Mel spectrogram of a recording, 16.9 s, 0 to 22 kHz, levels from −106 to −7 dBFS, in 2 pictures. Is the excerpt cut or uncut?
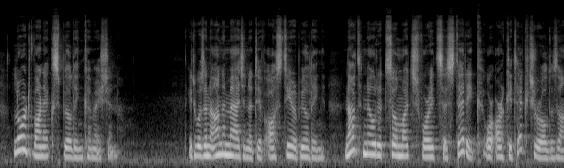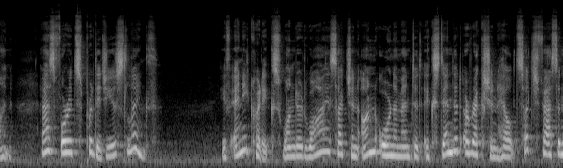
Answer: cut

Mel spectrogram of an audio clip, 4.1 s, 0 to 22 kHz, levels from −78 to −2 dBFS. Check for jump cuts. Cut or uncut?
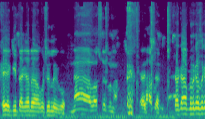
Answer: uncut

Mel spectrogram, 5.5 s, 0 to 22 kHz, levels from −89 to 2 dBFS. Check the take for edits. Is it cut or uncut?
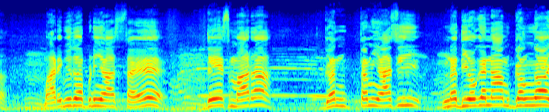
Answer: uncut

